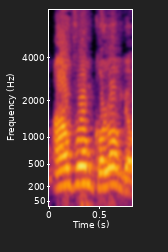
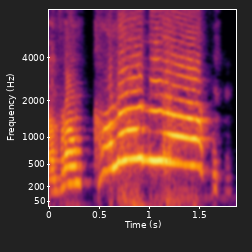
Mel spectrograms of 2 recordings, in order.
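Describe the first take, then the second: First: Said in the usual way. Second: Very high, slow pageant-queen voice; beauty queen answer. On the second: Pretend. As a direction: gush it like a beauty pageant contestant. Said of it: "Si fuera el reinado".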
